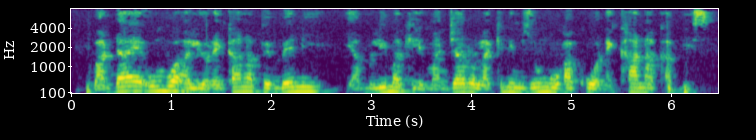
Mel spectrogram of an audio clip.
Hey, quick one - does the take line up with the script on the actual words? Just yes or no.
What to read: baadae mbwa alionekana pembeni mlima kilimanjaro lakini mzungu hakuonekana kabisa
no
